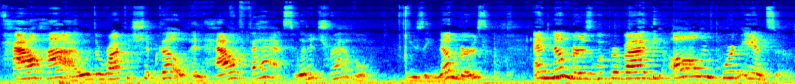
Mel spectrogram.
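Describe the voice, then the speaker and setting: Very bright, animated woman reading aloud, echoey. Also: sits high, moderate pace, gravelly. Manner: emphatic, dramatic phrasing with questions to listeners. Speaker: read-aloud storyteller. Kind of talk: expressive children's picture book read-aloud. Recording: roomy echo, distant mic, background noise.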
